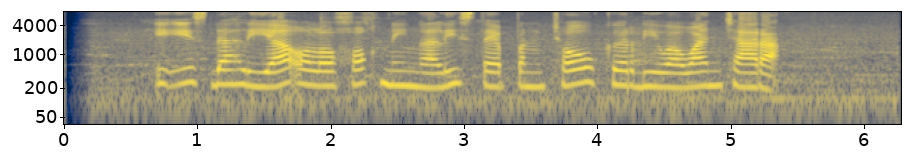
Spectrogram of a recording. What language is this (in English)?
Sundanese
